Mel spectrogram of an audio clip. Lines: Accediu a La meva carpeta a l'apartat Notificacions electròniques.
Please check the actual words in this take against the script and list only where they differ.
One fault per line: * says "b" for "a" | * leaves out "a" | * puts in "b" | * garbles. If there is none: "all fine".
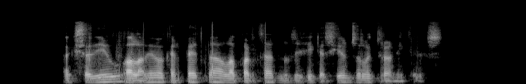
all fine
